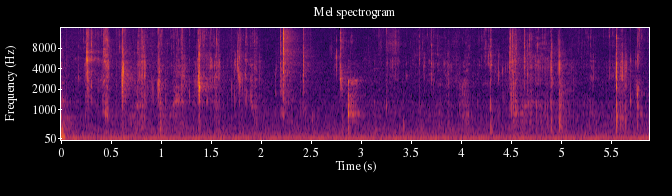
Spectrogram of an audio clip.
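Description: Close-miked chewing of a mouthful of grilled pork belly, heard as a run of irregular soft, wet mouth clicks and smacks.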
